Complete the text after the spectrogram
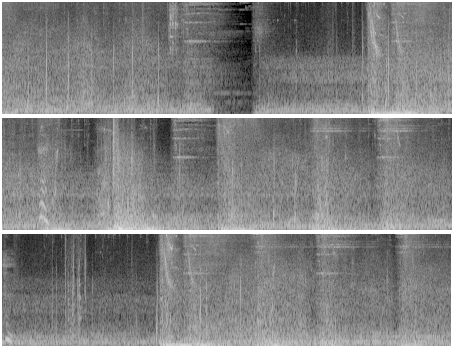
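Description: Quick footsteps run across a stone floor.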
